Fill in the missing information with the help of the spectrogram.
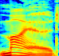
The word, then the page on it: mired: British English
